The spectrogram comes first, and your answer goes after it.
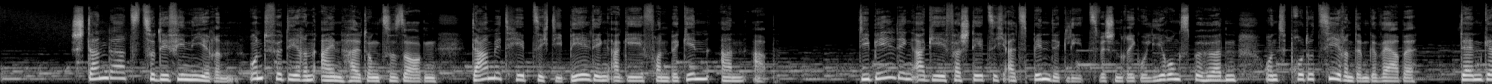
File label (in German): Image Corporate serioes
